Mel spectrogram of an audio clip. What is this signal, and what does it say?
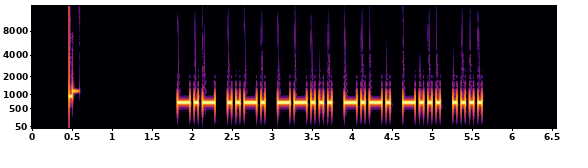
Morse code, heard as a keyed tone, about 23 wpm, 700 Hz. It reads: KF7CBH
